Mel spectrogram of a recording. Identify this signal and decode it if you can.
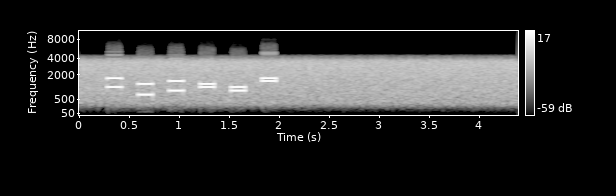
Multi-frequency trunk signalling (R1, as on North American trunks), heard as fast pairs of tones, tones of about 150 ms, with phone line noise. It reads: KP 4863 ST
